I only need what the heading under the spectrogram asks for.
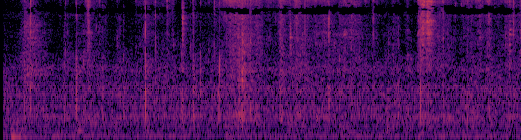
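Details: Free-roaming Holland Lop rabbits crunching hay indoors, soft brittle clicks and snaps repeating irregularly over a steady low hum.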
